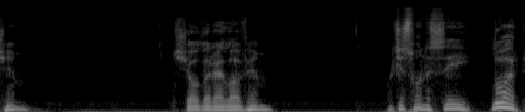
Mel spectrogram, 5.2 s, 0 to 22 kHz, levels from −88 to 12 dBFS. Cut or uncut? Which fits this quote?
uncut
